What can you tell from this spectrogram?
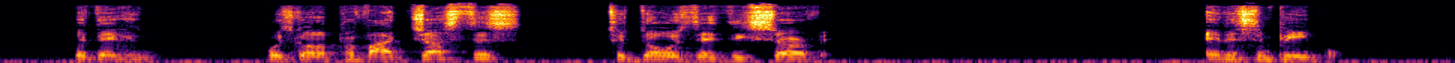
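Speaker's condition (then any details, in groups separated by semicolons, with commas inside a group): No condition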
